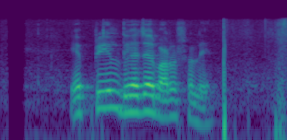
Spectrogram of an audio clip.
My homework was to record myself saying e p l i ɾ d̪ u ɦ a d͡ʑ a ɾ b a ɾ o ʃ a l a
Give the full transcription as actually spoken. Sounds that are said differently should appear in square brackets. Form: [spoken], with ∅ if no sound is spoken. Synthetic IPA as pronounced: e p [ɾ] i [l] d̪ u ɦ a d͡ʑ a ɾ b a ɾ o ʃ a l [e]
